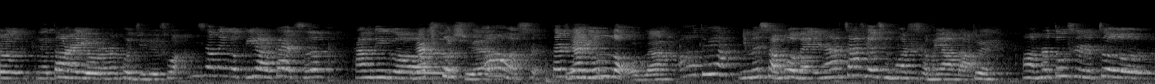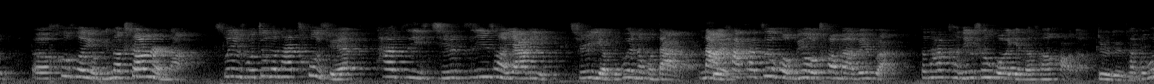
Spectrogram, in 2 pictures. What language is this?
Chinese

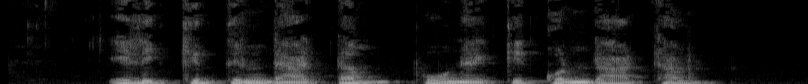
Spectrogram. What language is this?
Tamil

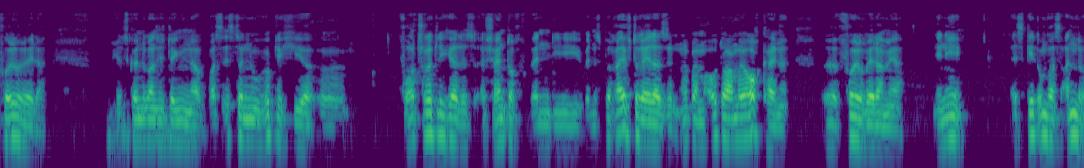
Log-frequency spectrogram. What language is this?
German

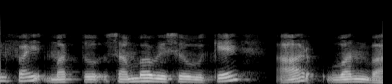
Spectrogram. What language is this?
Kannada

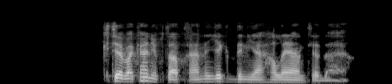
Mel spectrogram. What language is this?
Central Kurdish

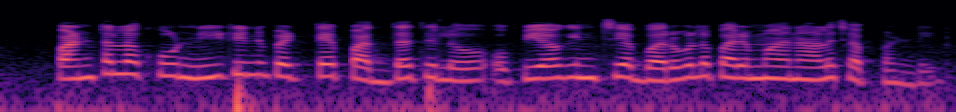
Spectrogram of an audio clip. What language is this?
Telugu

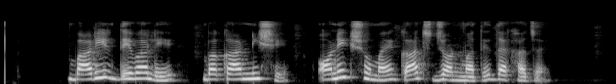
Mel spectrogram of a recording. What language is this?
Bangla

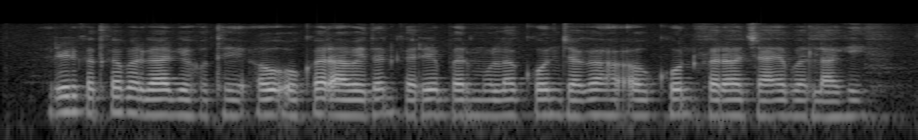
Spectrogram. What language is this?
Chhattisgarhi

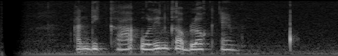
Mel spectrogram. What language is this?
Sundanese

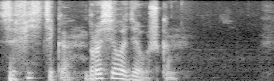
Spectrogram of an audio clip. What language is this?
Russian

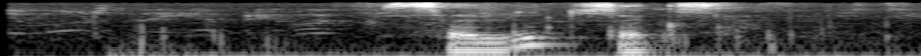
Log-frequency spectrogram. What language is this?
Russian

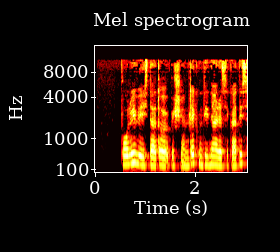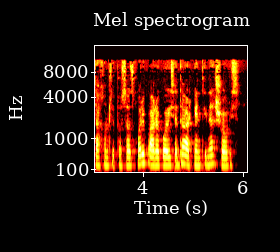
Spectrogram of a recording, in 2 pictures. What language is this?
Georgian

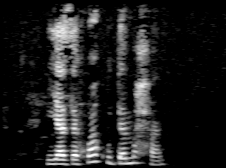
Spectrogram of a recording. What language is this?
Kabardian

